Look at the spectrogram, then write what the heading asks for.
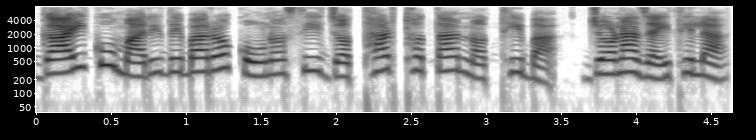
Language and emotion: Odia, neutral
